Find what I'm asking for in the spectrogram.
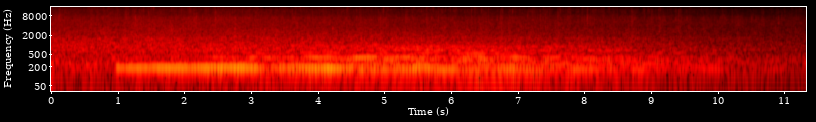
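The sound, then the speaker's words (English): Steady rain falls in a dense, even hiss that swells in after the first second, then slowly eases toward the end. “once the rain stops and the waters begin to recede and things begin to dry up, that creosote smell, just as gently as it came in, begins to sort of fade out.”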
